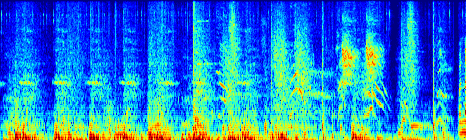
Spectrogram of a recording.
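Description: Swords clash and slash in a game fight.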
